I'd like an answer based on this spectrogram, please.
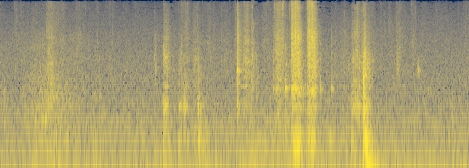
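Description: Rubber-gloved hands scooping and rubbing wet sand-and-cement mix in a plastic bowl: a run of short scraping sounds in the middle, the loudest about halfway through, with a dull knock just after.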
